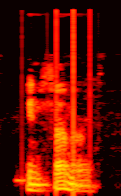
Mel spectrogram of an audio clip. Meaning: 1. A place where sick or injured people are cared for, especially a small hospital; sickhouse 2. A clinic or dispensary within another institution
- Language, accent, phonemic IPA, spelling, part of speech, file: English, Southern England, /ɪnˈfɝməɹi/, infirmary, noun, LL-Q1860 (eng)-infirmary.wav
